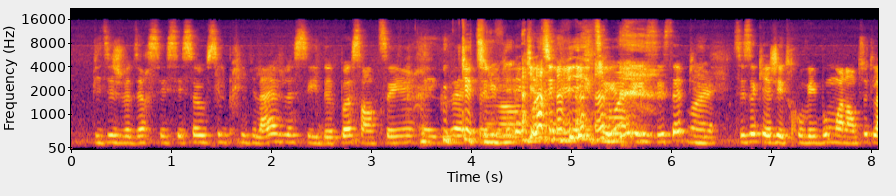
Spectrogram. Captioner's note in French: rires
